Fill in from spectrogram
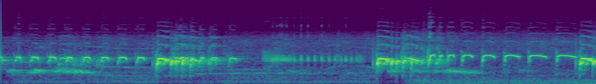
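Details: Wild-origin local zebra dove calling as a lure for trapping: evenly spaced hooked coo notes, a buzzy trill, a softer rapid pulsing run, then louder bubbling phrases and further separate notes.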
